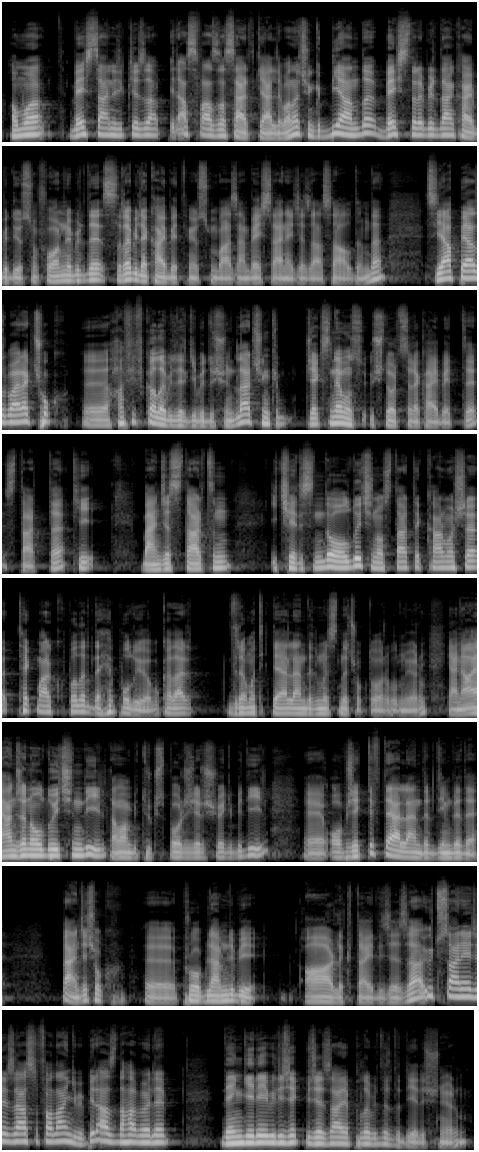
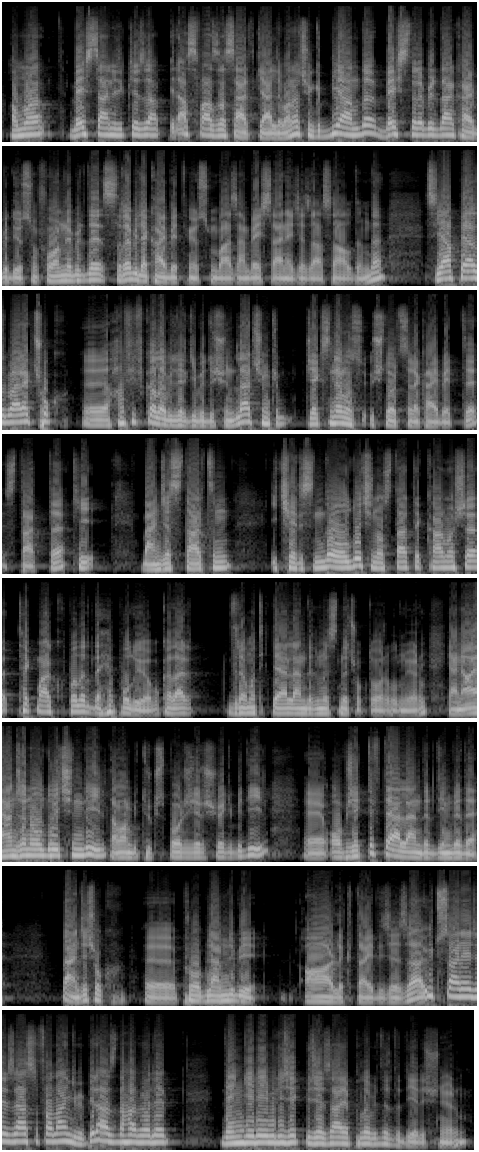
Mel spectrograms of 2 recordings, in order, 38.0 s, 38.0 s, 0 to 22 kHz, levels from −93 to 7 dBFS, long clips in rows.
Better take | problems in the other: first | distortion; heavy; 11% of the sound clipped

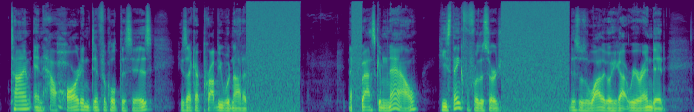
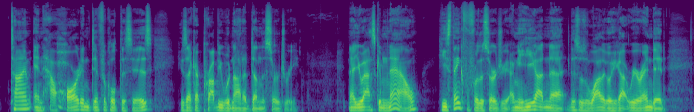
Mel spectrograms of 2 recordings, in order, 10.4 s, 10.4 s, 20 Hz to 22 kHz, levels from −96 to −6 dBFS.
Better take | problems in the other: second | audio cutting out; filled with static; at 3.5 s for 1 s, at 5.5 s and at 7.5 s for 1 s

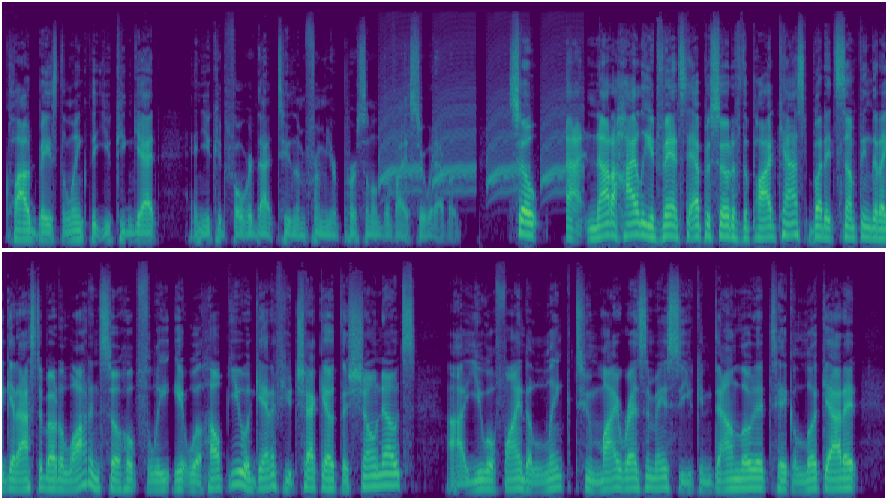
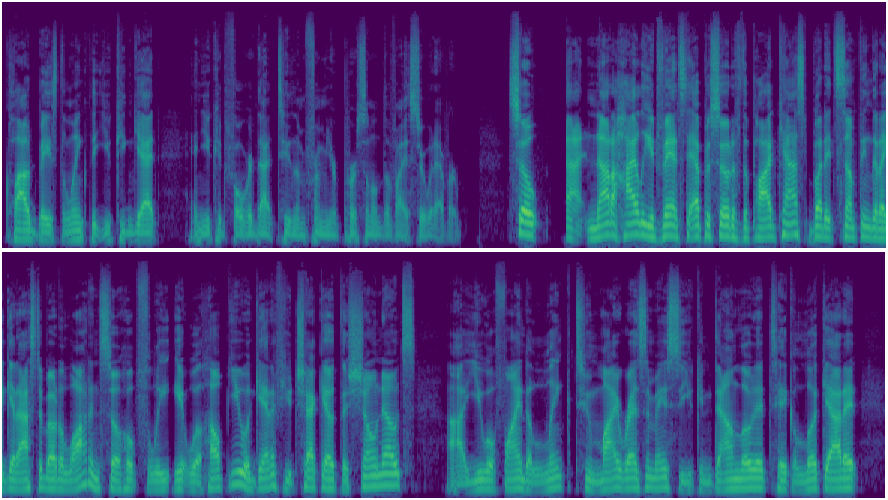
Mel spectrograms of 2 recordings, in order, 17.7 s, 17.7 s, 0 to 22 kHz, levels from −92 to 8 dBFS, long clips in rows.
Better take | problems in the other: second | alarm; faint; from 4 to 6 s; peak 15 dB below the speech

